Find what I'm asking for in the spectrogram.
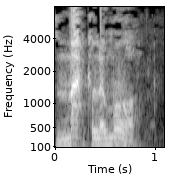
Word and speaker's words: Macklemore: Is it actually pronounced Macklemore? – Macklemore, yes.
